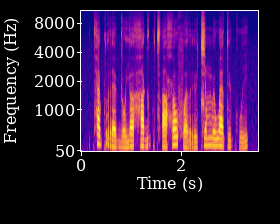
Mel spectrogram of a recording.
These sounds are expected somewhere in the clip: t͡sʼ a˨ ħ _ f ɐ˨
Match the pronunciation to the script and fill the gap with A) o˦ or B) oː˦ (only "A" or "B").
A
